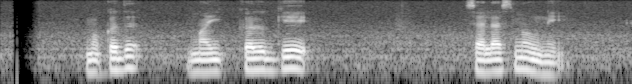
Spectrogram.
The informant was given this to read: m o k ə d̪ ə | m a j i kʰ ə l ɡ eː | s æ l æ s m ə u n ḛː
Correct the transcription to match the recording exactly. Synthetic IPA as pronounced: m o k ə d̪ ə | m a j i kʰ ə l ɡ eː | s æ l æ s m ə u n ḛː

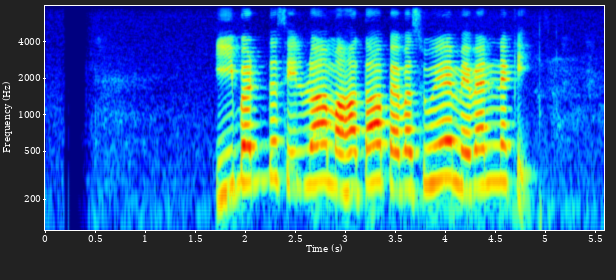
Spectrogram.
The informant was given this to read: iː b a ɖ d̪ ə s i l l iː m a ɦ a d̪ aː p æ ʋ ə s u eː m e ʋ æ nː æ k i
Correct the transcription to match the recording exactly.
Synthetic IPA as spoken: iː b ə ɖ d̪ ə s i l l aː m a ɦ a t̪ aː p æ ʋ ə s u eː m e ʋ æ nː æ k i

